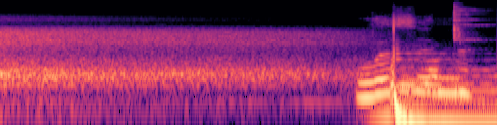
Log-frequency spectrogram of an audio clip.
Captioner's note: air whooshing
